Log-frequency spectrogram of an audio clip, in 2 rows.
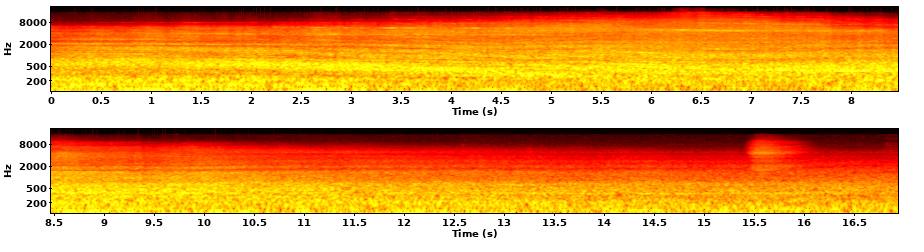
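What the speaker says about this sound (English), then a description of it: "the little E-175 warming up the runway for the King of the Skies, landing in just a few seconds" An Embraer E-175 jet on the runway at Los Angeles International Airport gives off a broad, steady engine roar at a distance that holds throughout, with no talking.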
